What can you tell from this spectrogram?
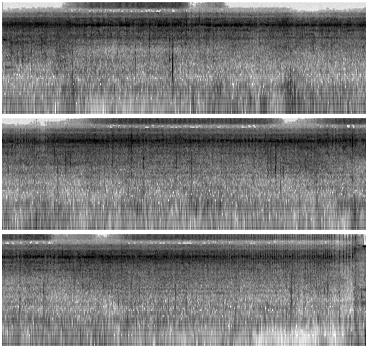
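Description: Specialized Turbo Levo SL e-mountain bike being ridden on a dirt trail: a steady rumble from the tyres and air, with scattered knocks and rattles from the bike over bumps.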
